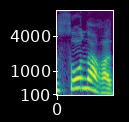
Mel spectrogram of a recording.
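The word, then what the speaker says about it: zona: 그 다음에 얘는 소나가 돼요. 자, 그래서 쌍시옷으로 수모, 아수까르, 소나 하셔도 되고요. 스 발음으로 수모, 아수까르, 소나 이렇게 발음하셔도 돼요.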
